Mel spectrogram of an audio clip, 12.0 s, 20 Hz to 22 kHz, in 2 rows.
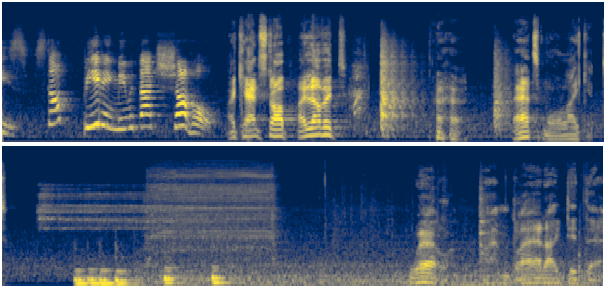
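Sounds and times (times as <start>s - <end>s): cordless drill whirring: 7.5s - 8.8s.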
